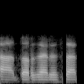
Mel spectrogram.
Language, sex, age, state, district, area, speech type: Malayalam, male, 18-30, Kerala, Palakkad, rural, conversation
